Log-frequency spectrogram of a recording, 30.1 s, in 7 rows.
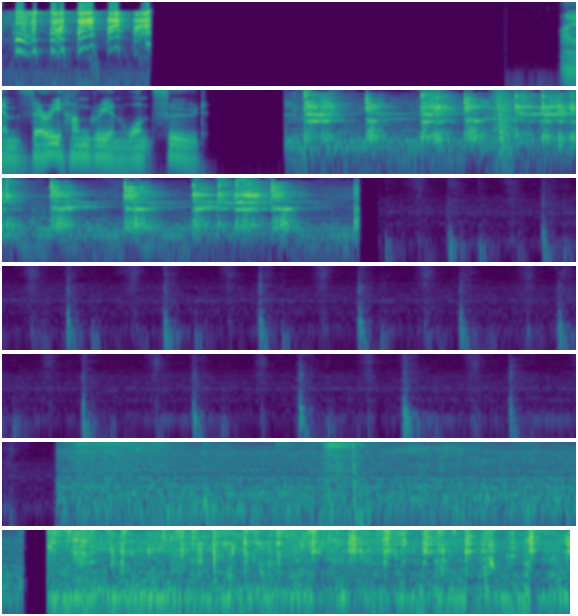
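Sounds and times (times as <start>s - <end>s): metal bowl clattering on hard floor: 6.5s - 11.0s.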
